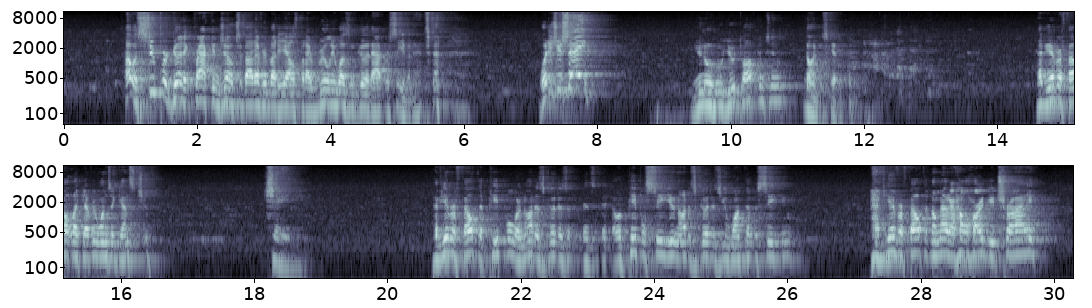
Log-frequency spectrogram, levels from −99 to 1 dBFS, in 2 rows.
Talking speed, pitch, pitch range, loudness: 155 wpm, 165 Hz, 140-185 Hz, -23 LUFS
